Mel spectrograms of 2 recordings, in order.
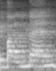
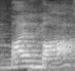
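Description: First: Balmain said "bal-MEN"; Balmain as balmen. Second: Balmain said "bal-MA", rising. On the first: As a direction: keep e and n in Balmain. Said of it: "sto per dire Balmain di nuovo". (Balmain detto "balmèn") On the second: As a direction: cut the n from Balmain. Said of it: "vedete com'è". (Balmain detto "balmà") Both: Shown as a demonstration.

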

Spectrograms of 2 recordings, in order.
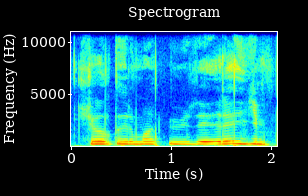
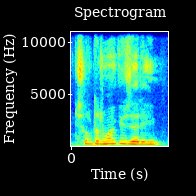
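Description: First: Very slow, stretched syllable by syllable; slow-motion frustration; drawn-out exasperation. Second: Said in the usual way. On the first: Real, not acted. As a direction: drag out every word, about to lose it.

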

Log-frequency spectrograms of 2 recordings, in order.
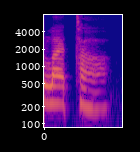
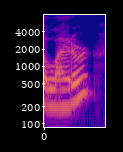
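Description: First: LETTER with a crisp T and no final R; British letter, R-less ending; British pronunciation. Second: LETTER with a flapped T and final R; American pronunciation. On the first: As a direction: say letter as "le-tah". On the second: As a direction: say letter as "le-der". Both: Shown as a demonstration. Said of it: "E se for falando britânico".

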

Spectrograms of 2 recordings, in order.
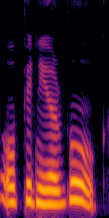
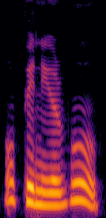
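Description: No difference in how they are said.

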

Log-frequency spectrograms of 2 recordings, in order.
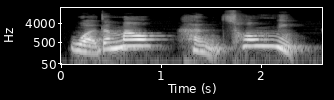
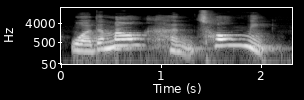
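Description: Both takes have the same delivery.

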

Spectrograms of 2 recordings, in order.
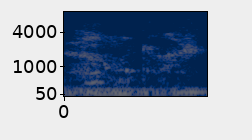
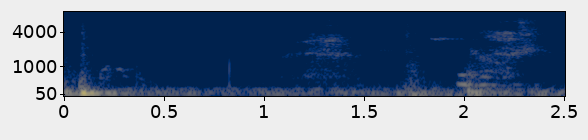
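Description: First: Quick breathy whispered oh my gosh; whispered gasp. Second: Very slow, drawn-out whispered oh my gosh. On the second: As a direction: stretch it out in a whisper. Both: Real, not acted. Reacting to sour drink.

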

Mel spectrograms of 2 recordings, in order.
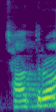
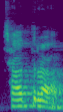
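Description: First: "ছাত্র" ending in a short rounded vowel; short final vowel on "ছাত্র", chhaatro; masculine Nepali form. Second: "ছাত্রা" ending in open "aa"; chhaat-raa, open final vowel on "ছাত্রা"; feminine Nepali form. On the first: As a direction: keep the end of "ছাত্র" short, no "aa". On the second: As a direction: open up the last syllable of "ছাত্রা". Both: Shown as a demonstration. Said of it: "ওইটাতে একটু different আছে".

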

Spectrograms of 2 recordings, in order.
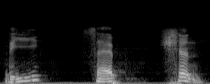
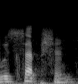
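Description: First: reception drawn out slowly, three clear syllables; slow, deliberate classroom pronunciation; slow syllable demo. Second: reception with the second syllable SEP stressed; teacher marking stress on the middle syllable. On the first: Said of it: "अभी आप pronounce करें इसको". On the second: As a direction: hit SEP in reception, ri-SEP-shən. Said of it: "stress बन रहा है". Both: Shown as a demonstration.

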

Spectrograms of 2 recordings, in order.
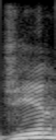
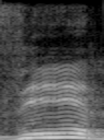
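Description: First: জের with an initial j as in jam; j sound. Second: জের with an initial buzzing z, drawn out; z sound. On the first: Teacher contrasting two letters, জের spoken with jim's j. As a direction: say জের as "jer". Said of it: "জের হচ্ছে জিম দিয়ে". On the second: Teacher contrasting two letters, জের spoken with za's z. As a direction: say জের as "zeer". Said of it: "জা দিয়ে". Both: Shown as a demonstration.

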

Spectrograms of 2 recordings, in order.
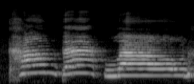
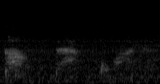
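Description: First: Loud, high, sung call. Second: Hushed whisper. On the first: Teacher sings the loud bird returning, loud and high. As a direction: belt it back. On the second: Teacher sings the quiet bird returning, whispering. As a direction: whisper it home. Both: Shown as a demonstration.

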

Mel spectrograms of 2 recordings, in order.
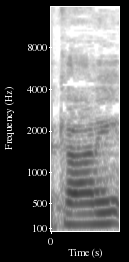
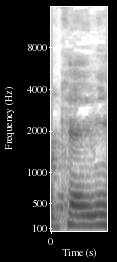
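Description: First: Connie, said KAH-nee; first pronunciation variant. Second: Caney, said KAY-nee; alternative pronunciation. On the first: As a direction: say Connie with an open "ah" first vowel. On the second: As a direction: say Caney with a long "ay" first vowel. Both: Shown as a demonstration. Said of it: "however you pronounce it".

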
